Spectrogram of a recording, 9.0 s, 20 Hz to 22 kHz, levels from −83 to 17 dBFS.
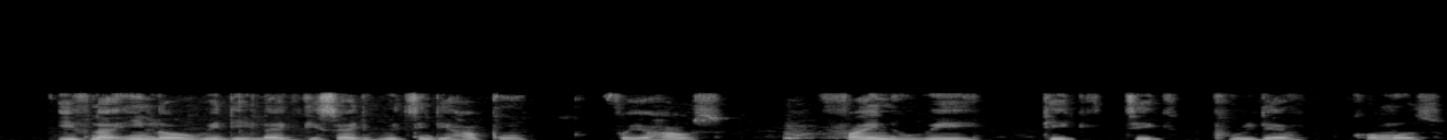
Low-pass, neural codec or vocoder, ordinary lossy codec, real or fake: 7.2 kHz; none; none; real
